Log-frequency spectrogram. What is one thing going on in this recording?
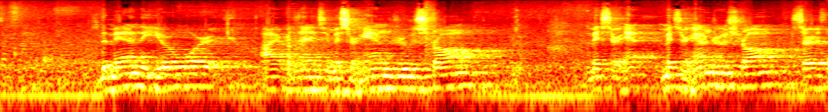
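A young man speaks over a loudspeaker in a large echoing room.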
